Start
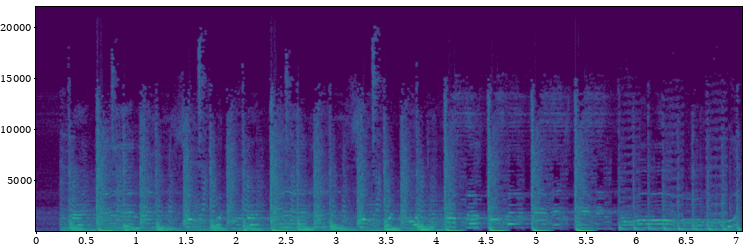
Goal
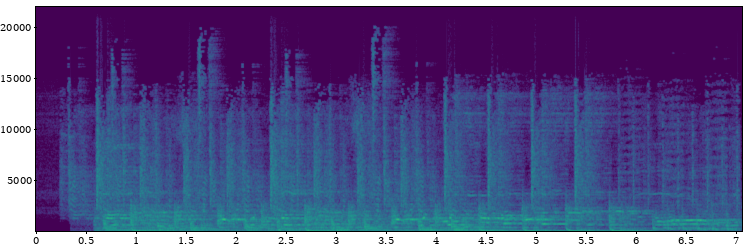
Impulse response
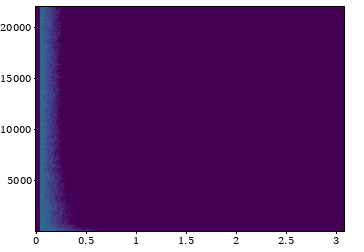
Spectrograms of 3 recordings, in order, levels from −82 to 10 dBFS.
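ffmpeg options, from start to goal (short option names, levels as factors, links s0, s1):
-filter_complex "[0:a]tiltshelf=f=640:g=-5,acrossover=split=2500[s0][s1];[s0]adelay=340[s2];[s2][s1]amix=inputs=2:normalize=0,asplit=2[s3][s4];[1:a]atrim=start_sample=2205,adelay=103[s5];[s4][s5]afir=irnorm=-1:irlink=0,volume=0.376[s6];[s3][s6]amix=inputs=2:normalize=0,volume=0.794"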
